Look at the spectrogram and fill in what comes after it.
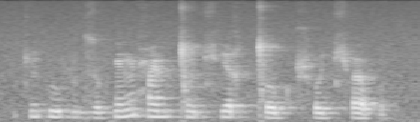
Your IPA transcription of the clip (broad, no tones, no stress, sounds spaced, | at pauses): t͡ɕ ũ k u f u d z o k ɛ̃ ŋ ħ ɛ̃ b ǀ ũ t͡ɕʰ i χ ǀ o p ʈ͡ʂʰ o t͡ɕʰ ʌ p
